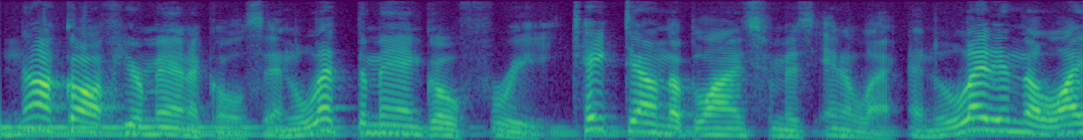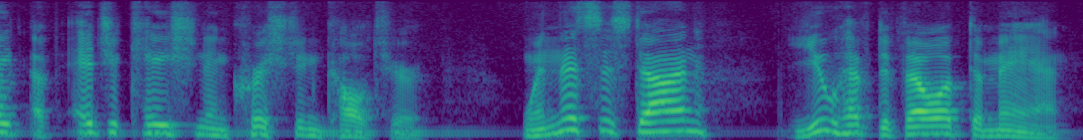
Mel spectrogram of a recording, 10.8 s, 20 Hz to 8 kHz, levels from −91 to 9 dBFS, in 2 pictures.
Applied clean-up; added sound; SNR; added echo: neural mask model RNNoise.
